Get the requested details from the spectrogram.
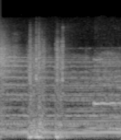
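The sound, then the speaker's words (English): Two dull, heavy thumps of punches landing in a fistfight, about a third of a second apart, over a steady humming musical background with no speech. “Why is it that people who telegraph their punches are always the first to start swinging?”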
